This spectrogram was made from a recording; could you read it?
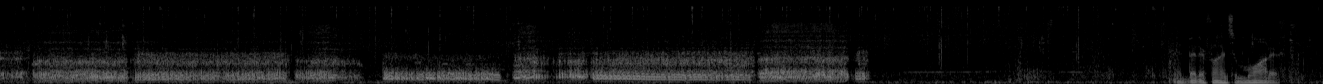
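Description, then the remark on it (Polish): A wolf growls loudly in several long, rumbling bursts with brief pauses between them, then the snarling stops and the scene goes quieter. “Wiem, że ogień odpędza wilki.”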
